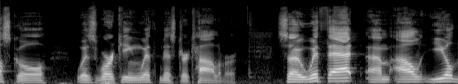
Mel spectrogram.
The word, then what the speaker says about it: Taliaferro: My name's Tolliver. It's spelled Taliaferro.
